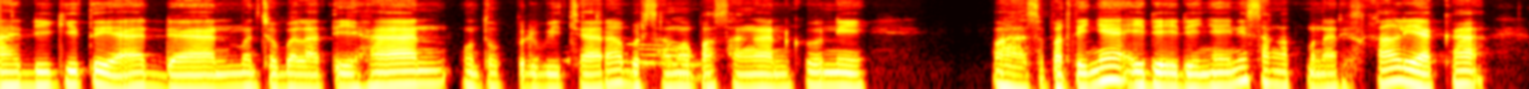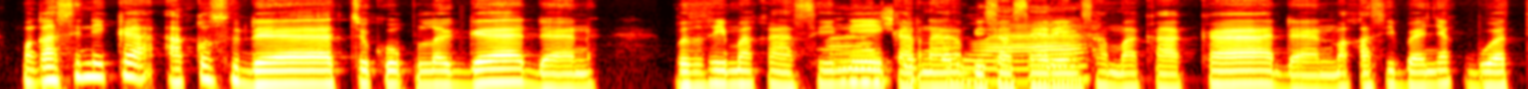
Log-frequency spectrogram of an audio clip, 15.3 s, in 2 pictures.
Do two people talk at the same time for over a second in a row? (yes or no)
yes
